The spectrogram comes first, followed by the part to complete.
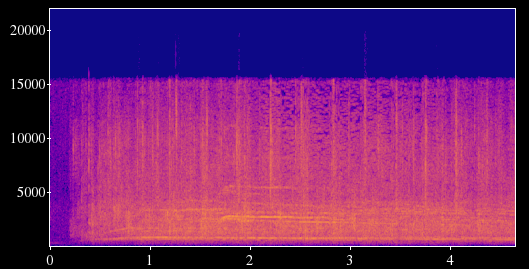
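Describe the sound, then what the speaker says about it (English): An audience at a university vice-chancellor installation ceremony breaks into applause, which swells quickly from near silence into sustained crowd clapping that holds steady, with a faint tonal hum running underneath. "Let's applaud him."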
